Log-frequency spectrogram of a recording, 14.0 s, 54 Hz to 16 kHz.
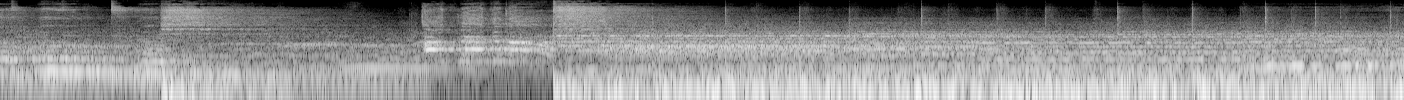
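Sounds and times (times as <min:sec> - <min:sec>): rock band playing loud: 0:00.0 - 0:04.6, 0:05.4 - 0:14.0.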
